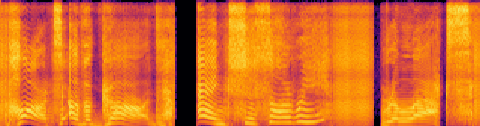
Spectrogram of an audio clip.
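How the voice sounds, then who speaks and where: Imperious high-pitched megalomaniac game villainess. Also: female voice, background noise, exaggerated voice. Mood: sadistic, mocking. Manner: grandiose, imperious, sadistic, theatrical. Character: megalomaniac, cruel villainess commander craving to become God. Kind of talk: theatrical video game voice acting.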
